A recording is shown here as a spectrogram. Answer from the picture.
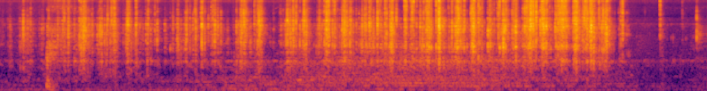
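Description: Sliced bitter gourd sizzling and crackling in hot oil as it is stir-fried in a metal pan: a dense run of sharp pops and hiss that grows louder about three seconds in and stops abruptly near the end.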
